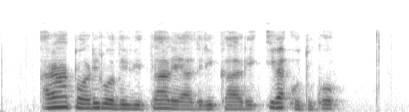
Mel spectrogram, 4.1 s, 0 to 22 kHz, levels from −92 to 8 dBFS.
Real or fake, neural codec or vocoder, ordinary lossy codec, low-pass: fake; codec, 16 kHz, 4 kbps, FunCodec, trained on Chinese and English, 50 frames a second; Opus, 32 kbps; 7.2 kHz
